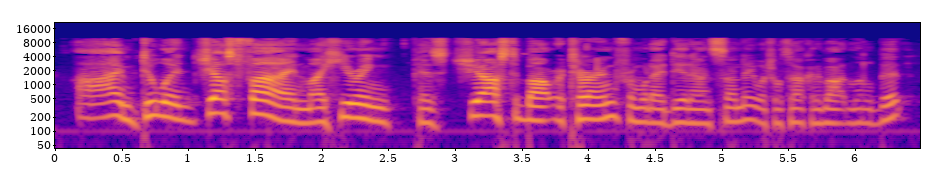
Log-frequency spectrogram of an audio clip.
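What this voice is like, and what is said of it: Tired, worn-out throaty voice. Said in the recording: “You sound a little tired. You sound a little worn out in the throat.”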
